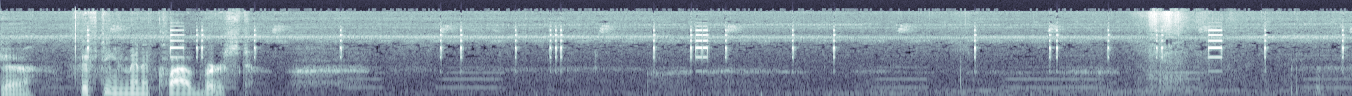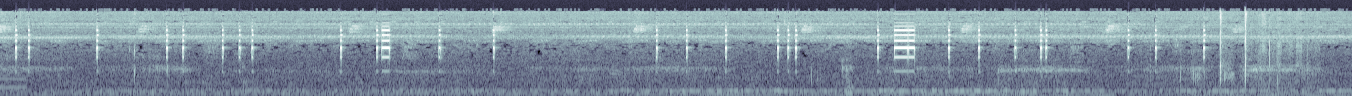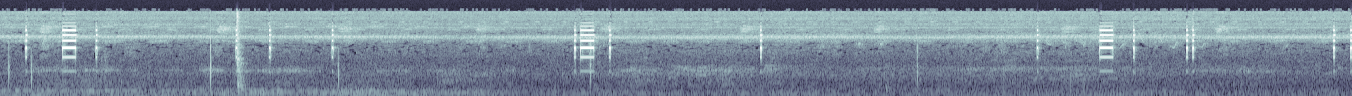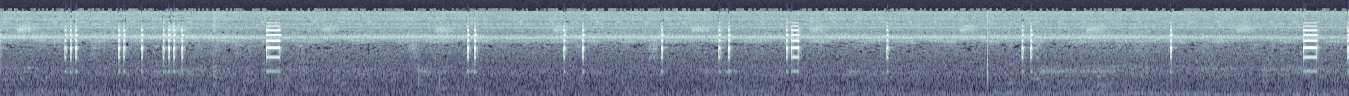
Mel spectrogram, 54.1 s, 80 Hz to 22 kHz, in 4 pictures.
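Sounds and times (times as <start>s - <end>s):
geiger counter beeping: 0.0s - 2.6s, 4.4s - 5.7s, 6.5s - 8.5s, 9.6s - 14.6s, 15.2s - 16.2s, 16.9s - 18.6s, 20.0s - 21.6s, 22.3s - 25.7s, 27.2s - 28.1s, 32.8s - 33.2s, 37.4s - 39.1s, 41.2s - 42.4s, 47.2s - 48.6s.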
